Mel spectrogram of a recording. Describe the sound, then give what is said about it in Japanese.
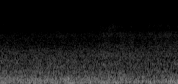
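Heavy rain pouring down at a workplace car park in a steady, dense hiss with a low rumbling roar underneath, loud and constant throughout, with no voices. “ちょっと、今日、雨強い。”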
